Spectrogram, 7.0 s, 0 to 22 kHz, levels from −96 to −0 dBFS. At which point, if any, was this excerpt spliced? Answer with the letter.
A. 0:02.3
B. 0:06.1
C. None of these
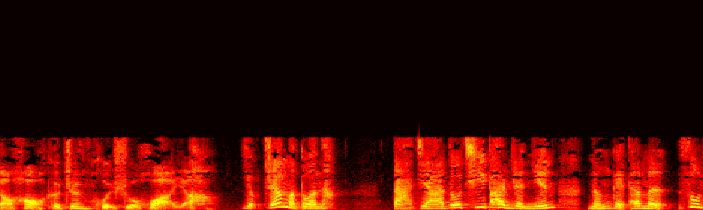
A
